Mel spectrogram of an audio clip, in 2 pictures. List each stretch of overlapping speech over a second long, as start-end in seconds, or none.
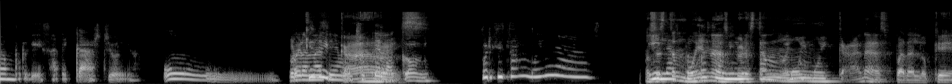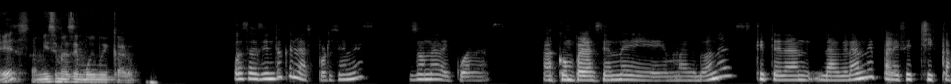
2.9-4.3, 6.4-8.3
